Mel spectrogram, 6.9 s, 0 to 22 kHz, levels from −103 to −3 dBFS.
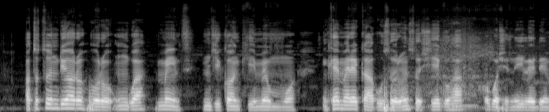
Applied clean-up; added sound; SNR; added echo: none; none; none; none.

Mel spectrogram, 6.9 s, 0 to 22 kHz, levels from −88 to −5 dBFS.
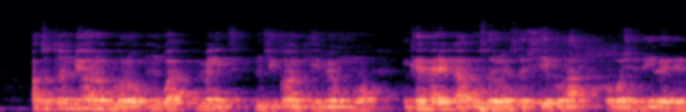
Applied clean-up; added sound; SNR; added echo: none; none; none; reverberation time 0.8 s.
